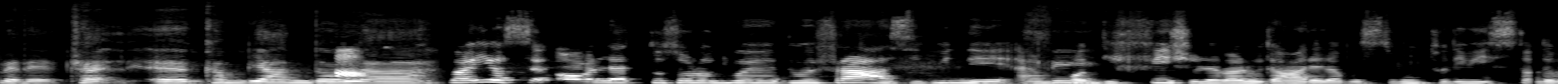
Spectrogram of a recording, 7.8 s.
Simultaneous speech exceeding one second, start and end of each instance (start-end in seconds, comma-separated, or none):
none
